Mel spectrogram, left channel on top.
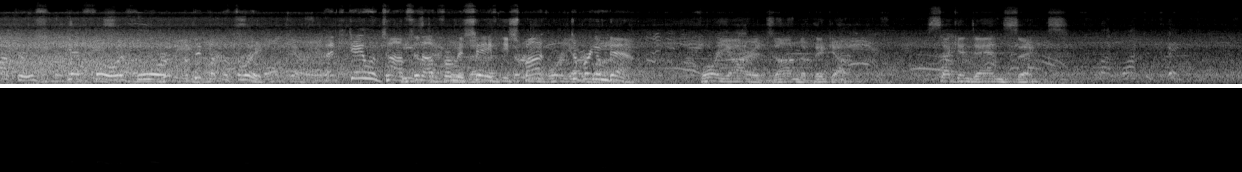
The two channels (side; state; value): right; silent; 62 dB below the other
